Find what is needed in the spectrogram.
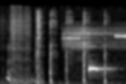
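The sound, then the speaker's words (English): A brown wood owl gives a short, low hoot, followed by a brief higher toot, over a steady thin high-pitched drone and a few sharp clicks. No one speaks. “Now here's a brown wood owl.”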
